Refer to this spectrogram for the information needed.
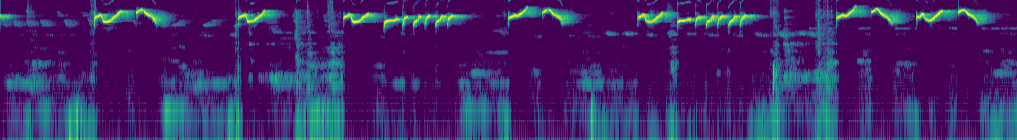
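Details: Kolibri wulung sunbird song used as a lure: bursts of high, wavy, looping squeaks alternating with quick stuttering runs of repeated notes, about one phrase every second.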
